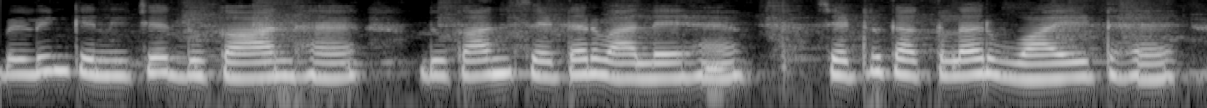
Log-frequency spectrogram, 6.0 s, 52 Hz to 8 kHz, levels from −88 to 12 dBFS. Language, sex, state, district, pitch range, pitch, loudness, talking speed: Hindi, female, Jharkhand, Garhwa, 225-255 Hz, 240 Hz, -14 LUFS, 140 wpm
